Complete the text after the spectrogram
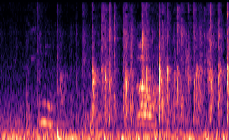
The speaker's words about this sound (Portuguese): Obrigado. Obrigado pelas palmas espontâneas do público, galera.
